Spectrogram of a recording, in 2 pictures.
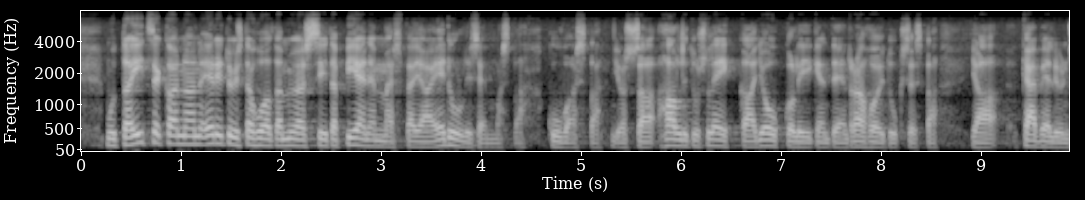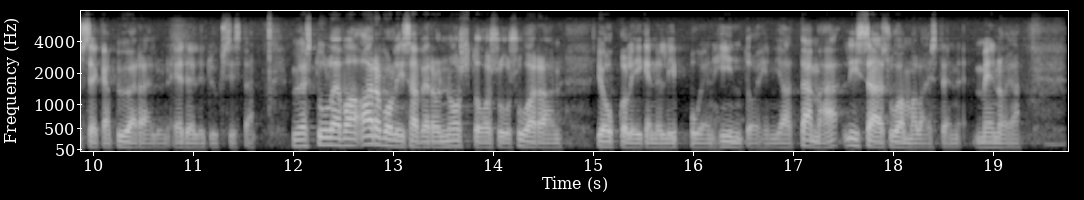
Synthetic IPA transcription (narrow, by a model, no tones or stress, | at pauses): mut̪ːɑit̪sekːɑnːɑneɾit̪yist̪æhuolt̪ɑmyœssiːt̪æpienemːæst̪æjɑedulːisemːɑst̪ɑ | kuʋɑst̪ɑjosːɑhɑlːit̪usleikːɑːjoukːoliːkent̪eːnrɑho̞it̪uksest̪ɑ | jɑkæʋelynsekæpyœɾæilynḛdelːyt̪yksist̪æmyøst̪uleʋɑʔɑrʋolisɑʋeronnost̪oosuːsuorɑːn | joukːoliːkenːelːipːujenhint̪oihinjɑt̪æmælisæːsuɑmɑlɑist̪enmeno̰jɑ̰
